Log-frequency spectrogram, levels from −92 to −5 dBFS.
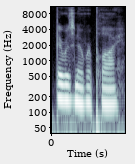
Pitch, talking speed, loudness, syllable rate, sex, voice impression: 155 Hz, 245 wpm, -16 LUFS, 7.2 syllables/s, female, feminine, adult-like, slightly intellectual, calm, elegant, slightly sweet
